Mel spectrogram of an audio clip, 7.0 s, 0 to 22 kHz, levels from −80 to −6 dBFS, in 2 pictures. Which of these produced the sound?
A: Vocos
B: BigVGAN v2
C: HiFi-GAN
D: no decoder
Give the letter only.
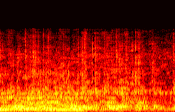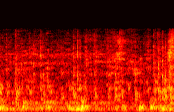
D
